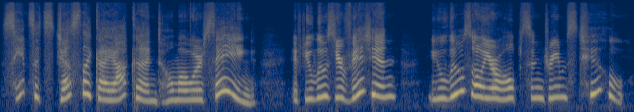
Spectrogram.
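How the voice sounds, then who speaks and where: Super high squeaky little game fairy, chirpy n chatty, bouncy pitch all over. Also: female voice, animated, measured pace, a bit bright, no room sound, full character voice. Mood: sympathetic. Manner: chirpy, refers to self in third person. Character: tiny childlike floating fairy companion, excitable and chatty. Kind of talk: video game voice acting.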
